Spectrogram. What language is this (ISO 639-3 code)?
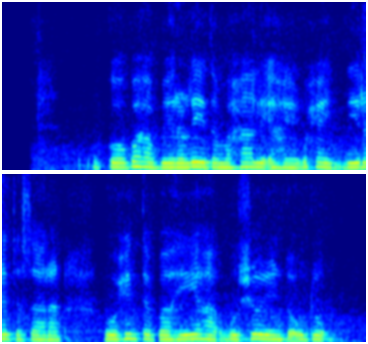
som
